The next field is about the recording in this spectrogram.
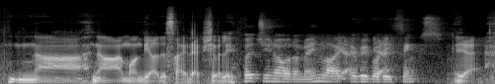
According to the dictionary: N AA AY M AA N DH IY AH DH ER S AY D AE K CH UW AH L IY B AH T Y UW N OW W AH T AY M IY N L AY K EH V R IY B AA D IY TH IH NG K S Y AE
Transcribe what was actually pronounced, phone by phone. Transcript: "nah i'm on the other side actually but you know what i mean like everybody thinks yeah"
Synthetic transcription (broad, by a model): N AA AY M AA N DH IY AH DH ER S AY D AE K CH UW AH L IY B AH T Y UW N OW W AH T AY M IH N L AY K EH V R IY B AA D IY TH IH NG K S Y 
